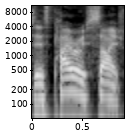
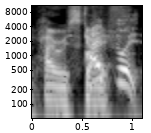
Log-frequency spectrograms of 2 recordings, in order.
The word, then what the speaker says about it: Pyroscythe: I realized I pronounced the C in your name. It's Pyroscythe, but I keep saying Pyroscythe. I didn't correct it because I thought you were running a bit. Yeah, it's like scythe, like like the harvesting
